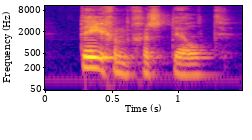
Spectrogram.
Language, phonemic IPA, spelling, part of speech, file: Dutch, /ˈteɣə(n)ɣəstɛɫt/, tegengesteld, verb / adjective, Nl-tegengesteld.ogg
- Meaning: opposite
